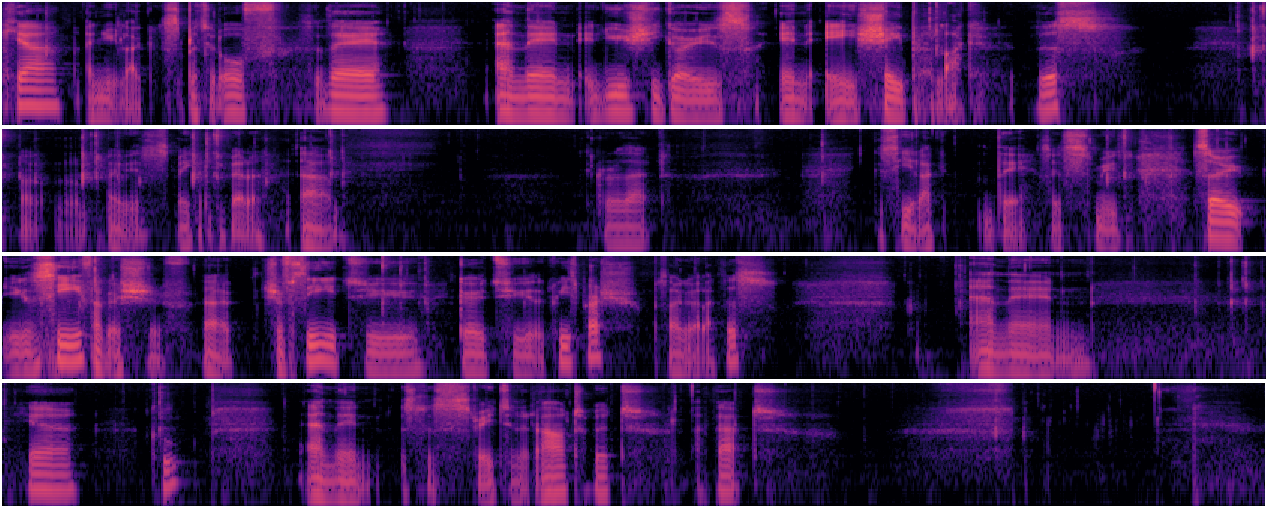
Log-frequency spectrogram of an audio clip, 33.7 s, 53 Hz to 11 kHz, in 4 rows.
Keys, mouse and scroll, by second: 0.6-2.9 ctrl+drag, 2.9 middle click, 3.6 click, 4.4 middle click, 5.4 alt+middle click, 6.2 d, 6.4 d, 6.5 d, 6.6-8.2 drag, 8.2 d, 8.4 ctrl+z, 9.0 ctrl+z, 9.8 ctrl+shift+z, 10.6 n, 11.5 click, 12.3-13.9 drag, 13.9 d, 14.1-15.4 drag, 15.4-17.4 typing, 15.9 ctrl+z, 16.3 shift+middle click, 17.8-19.5 middle drag, 19.5 shift+c, 20.9-23.3 ctrl+drag, 23.3 alt+middle click, 23.9 alt+middle click, 25.0 g, 25.1 f, 25.6 click, 26.4 alt+middle click, 27.2-31.9 drag, 31.9-33.7 ctrl+middle drag.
